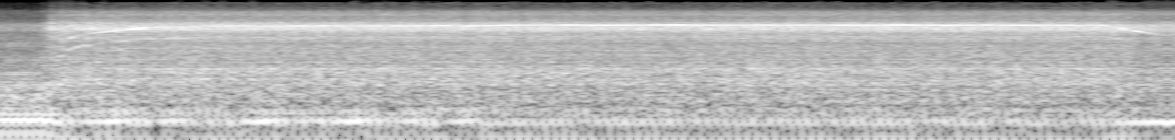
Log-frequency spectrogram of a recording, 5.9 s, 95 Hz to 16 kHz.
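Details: Homelite HG600 generator, after fuel pump clean and new gasket set, started on choke: revs up to a steady high buzz, holds evenly about five seconds, then winds down; normal running.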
